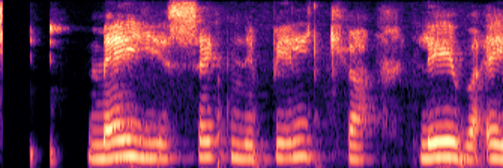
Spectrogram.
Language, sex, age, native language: Icelandic, male, 8, Icelandic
